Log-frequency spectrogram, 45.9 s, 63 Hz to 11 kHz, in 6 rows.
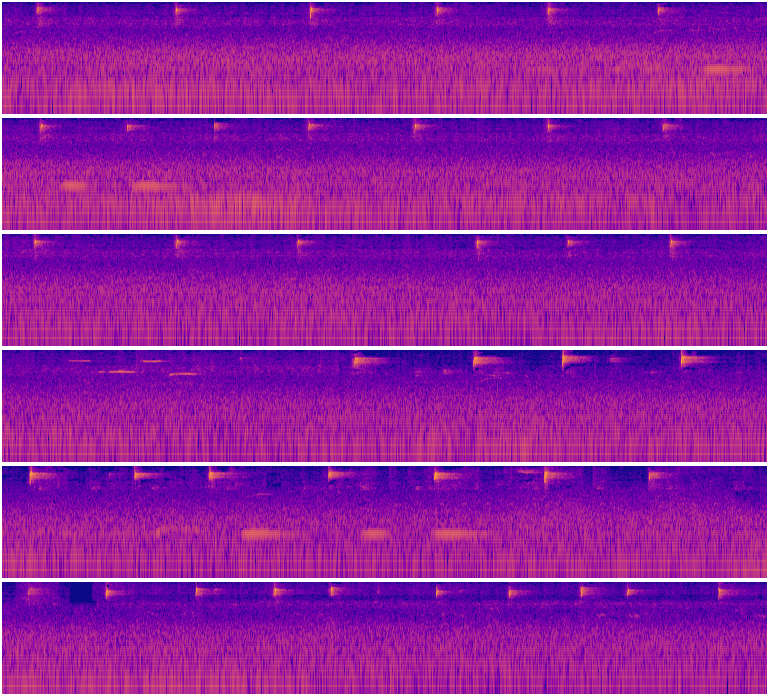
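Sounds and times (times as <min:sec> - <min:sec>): bird chip calls: 0:31.9 - 0:35.4.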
